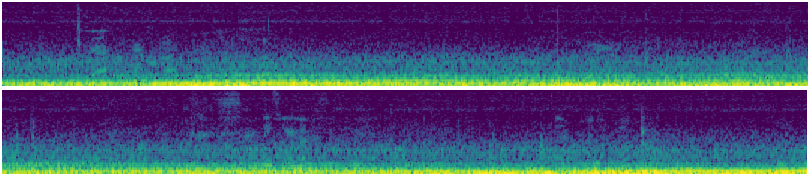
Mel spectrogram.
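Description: A boat motor running with a steady low hum.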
